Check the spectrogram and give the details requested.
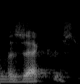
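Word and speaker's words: Bazex: It's B-A-Z-E-X, so Bazek, we say, but probably not the right pronunciation.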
